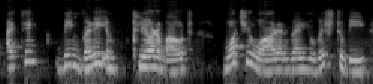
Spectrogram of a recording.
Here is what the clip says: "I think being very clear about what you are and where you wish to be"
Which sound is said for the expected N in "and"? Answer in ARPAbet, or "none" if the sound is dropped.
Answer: N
